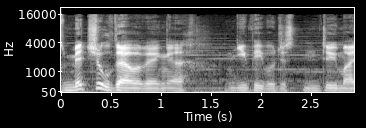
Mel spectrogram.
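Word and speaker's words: Michel Delving: really fight them or Michael delving sorry uh although it's supposed to be pronounced Mitchell delving you people just do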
